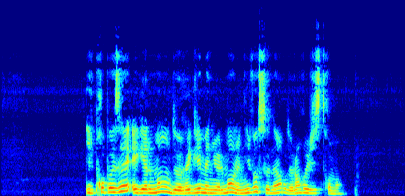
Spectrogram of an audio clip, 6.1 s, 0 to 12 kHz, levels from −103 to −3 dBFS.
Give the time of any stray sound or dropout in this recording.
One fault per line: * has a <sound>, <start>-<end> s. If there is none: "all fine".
all fine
